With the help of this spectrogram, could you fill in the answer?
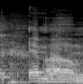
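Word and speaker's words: Mbappé: Mbappe. Is that his name? Is that how you say it? Mbappe, yeah.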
